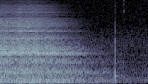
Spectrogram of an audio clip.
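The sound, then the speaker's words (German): A deep, slow breath during a relaxation exercise: a long, soft, airy rush of breath that gradually fades away, followed by a faint click in near silence. “schließe die Augen und atme tief durch die Nase ein und durch den Mund aus.”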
